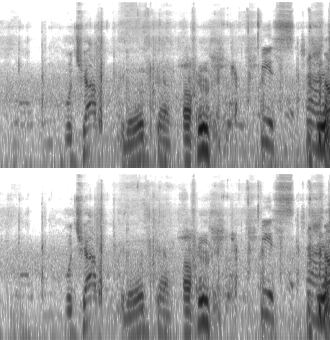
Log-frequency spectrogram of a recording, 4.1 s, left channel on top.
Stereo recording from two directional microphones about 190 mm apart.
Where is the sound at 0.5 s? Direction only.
10° right (ahead or behind).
